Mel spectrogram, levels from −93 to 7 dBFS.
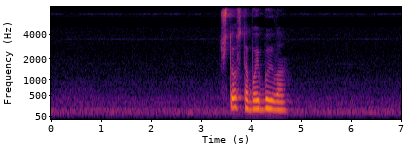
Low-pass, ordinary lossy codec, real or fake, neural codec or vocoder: none; none; real; none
